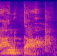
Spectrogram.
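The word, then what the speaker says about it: 앉다: 지읒은 탈락하고 니은으로 발음한다. 안따 하잖아요. 요거는 어떻게 발음하냐면, 안따. 이렇게 뒤에 오는 예사 소리를 쌍디귿, 된소리로 발음한다.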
